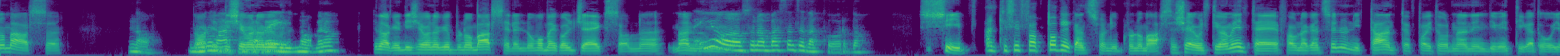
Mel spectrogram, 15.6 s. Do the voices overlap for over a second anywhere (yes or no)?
yes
